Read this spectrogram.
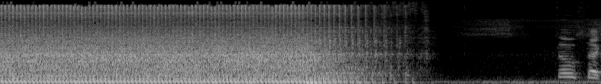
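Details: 21" Murray push mower after fuel tank and air cleaner cleaning, started on second pull after priming: loud, steady, even single-cylinder chatter, then dies away at shutdown. Running normally.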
